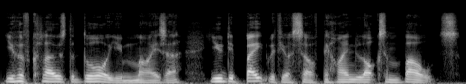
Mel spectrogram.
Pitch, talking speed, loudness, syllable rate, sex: 110 Hz, 195 wpm, -17 LUFS, 4.9 syllables/s, male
